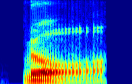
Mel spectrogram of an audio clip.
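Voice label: "roar", British English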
